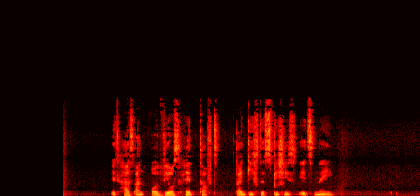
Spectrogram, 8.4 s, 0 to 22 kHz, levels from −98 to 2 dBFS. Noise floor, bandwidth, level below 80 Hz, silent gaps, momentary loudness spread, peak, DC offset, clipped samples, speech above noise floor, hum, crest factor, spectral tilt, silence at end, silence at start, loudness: -79 dBFS; 11.5 kHz; -76 dBFS; none; 11 LU; -20 dBFS; under 0.1%; under 0.1%; 41 dB; none; 22 dB; -4 dB/octave; 1.7 s; 1.25 s; -38 LUFS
